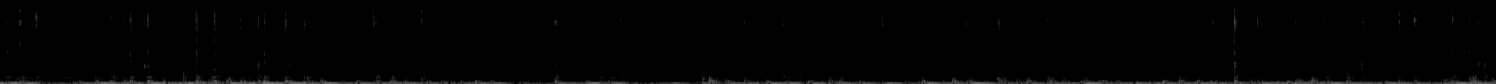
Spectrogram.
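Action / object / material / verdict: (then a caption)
tap / plastic computer keyboard / plastic / none. Long painted nails and fingertips type on a low-profile white/light-grey plastic wireless keyboard resting on a glitter mat on a wooden desk. A steady stream of soft, bright, short key taps and clicks dies away almost instantly over a low hum, with a brief quieter lull near the middle.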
